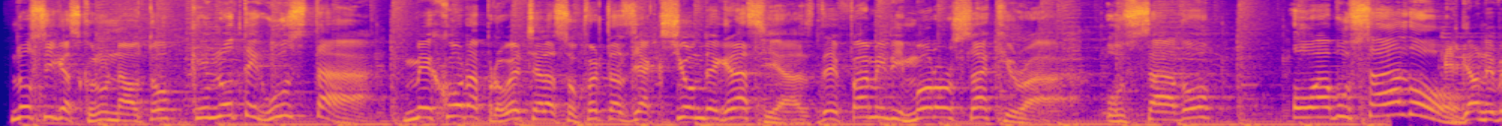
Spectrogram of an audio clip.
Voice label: Male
